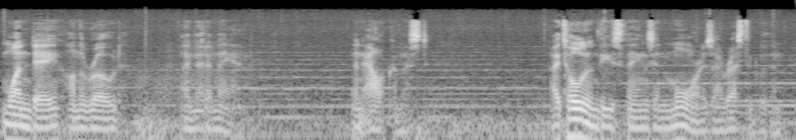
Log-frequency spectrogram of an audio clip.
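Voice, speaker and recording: An actor playing a world-weary immortal history professor in a radio drama, speaking like a reflective, lecturing storyteller. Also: male voice, extremely low pitch.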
